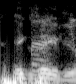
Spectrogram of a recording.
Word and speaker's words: Xavier: Xavier, like it's spelled.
